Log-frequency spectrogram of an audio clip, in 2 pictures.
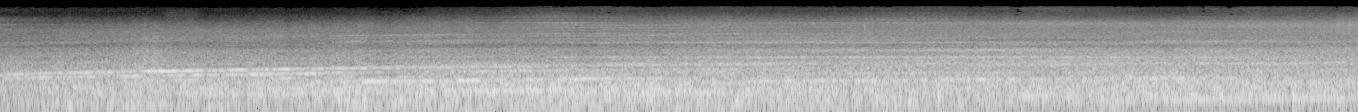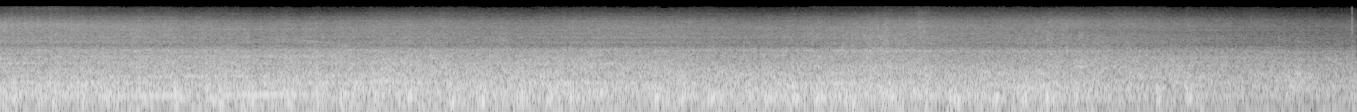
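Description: Train wheels rumble and clatter loudly on the rails close by.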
